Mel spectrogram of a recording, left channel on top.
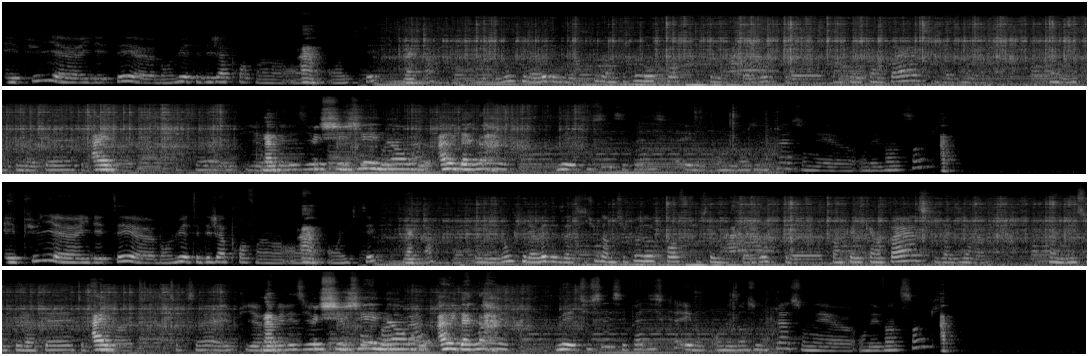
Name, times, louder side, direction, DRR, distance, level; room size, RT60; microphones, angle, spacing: voice 1, 0.0-3.8 4.7-10.1 10.5-12.2 12.5-15.1 15.5-15.9 16.4-20.3, right 4 dB, 70° right, 0.4 m, -35 dB
sound 1, 3.5-18.9, left 1 dB, 45° left, 0.9 m, -48 dB
sound 2, 3.7-18.6, left 2 dB, 15° left, 0.4 m, -38 dB
voice 2, 4.0-4.3 7.2-7.7 11.7-12.0 13.4-13.6 14.0-15.8 20.2-20.3, right 3 dB, 25° right, 0.6 m, -25 dB
5.3 x 2.7 x 2.2 m
head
